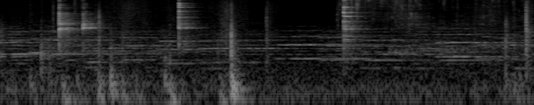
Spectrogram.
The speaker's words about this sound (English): May I pour you a glass as well?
